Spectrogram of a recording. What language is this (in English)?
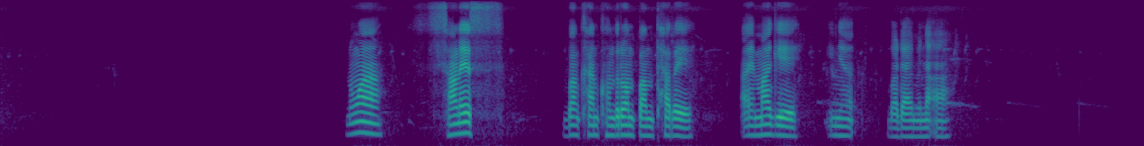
Santali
